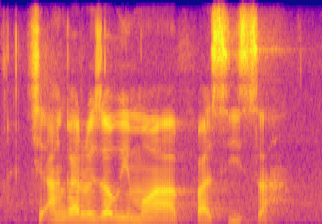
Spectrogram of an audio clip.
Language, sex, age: Venda, male, 20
